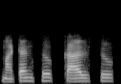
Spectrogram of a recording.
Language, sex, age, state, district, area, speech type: Kannada, male, 18-30, Karnataka, Dakshina Kannada, rural, conversation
